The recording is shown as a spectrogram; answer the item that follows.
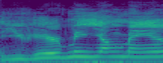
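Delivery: mock shrill, very high scolding yell. Narrating a lady yelling at her son: imitating a yelling mother. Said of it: "there's a lady yelling at her son".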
